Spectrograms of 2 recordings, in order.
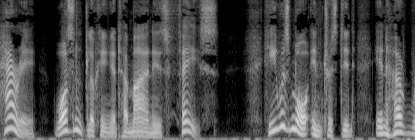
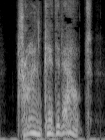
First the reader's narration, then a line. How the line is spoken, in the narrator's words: Ron whispered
